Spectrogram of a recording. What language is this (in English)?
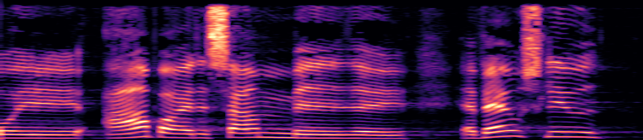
Danish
